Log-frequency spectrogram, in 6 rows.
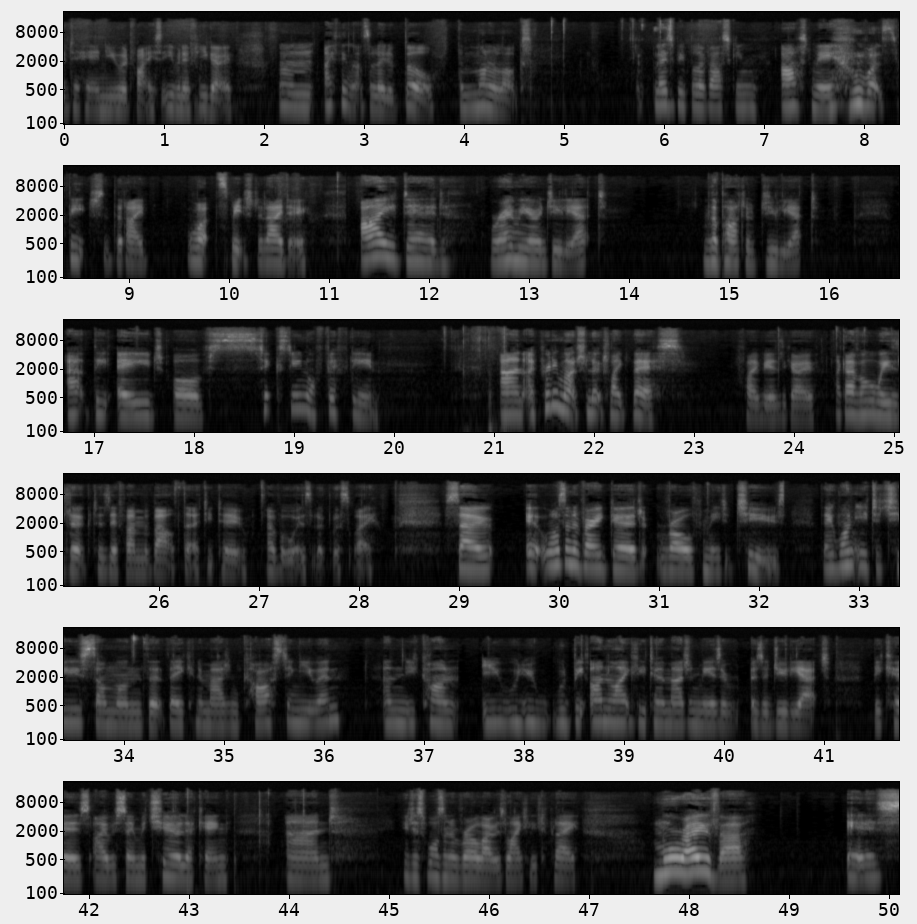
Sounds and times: Narration, monologue: 0.0s - 50.1s.

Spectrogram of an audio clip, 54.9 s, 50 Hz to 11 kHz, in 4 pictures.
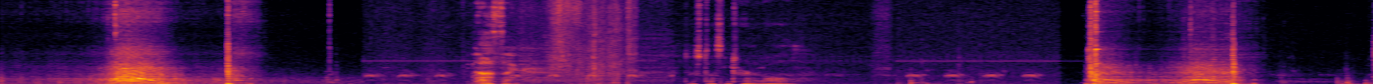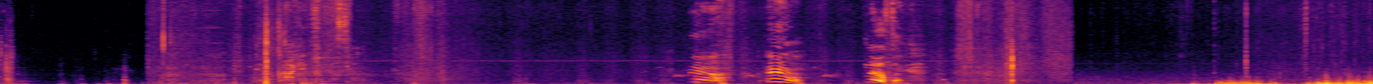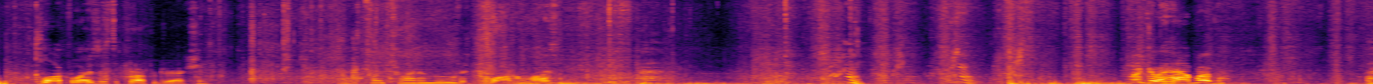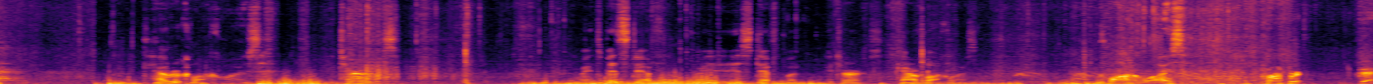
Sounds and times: Speech: 6.8s - 8.1s, 16.3s - 17.4s, 20.6s - 21.8s, 22.4s - 23.0s, 27.8s - 29.6s, 30.8s - 33.0s, 38.7s - 39.8s, 42.6s - 44.0s, 44.6s - 45.2s, 47.0s - 51.0s, 52.0s - 53.1s, 53.8s - 54.9s.

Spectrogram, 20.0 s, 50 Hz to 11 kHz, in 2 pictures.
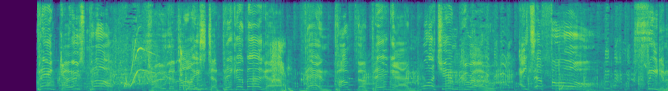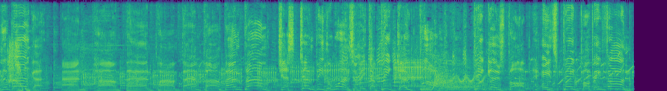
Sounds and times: Speech: 0.6s - 9.0s, 9.6s - 19.6s
Music: 0.6s - 19.6s.

